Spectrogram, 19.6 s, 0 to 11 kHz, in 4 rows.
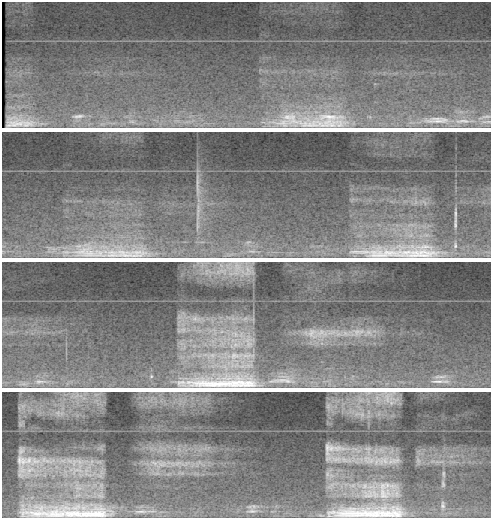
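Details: Bulldog puppy, about 3 months old, sleeping and snoring loudly with rattling snores at about 20 breaths a minute and quiet breathing between them; the owner says the snoring had grown worse by 5 months.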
